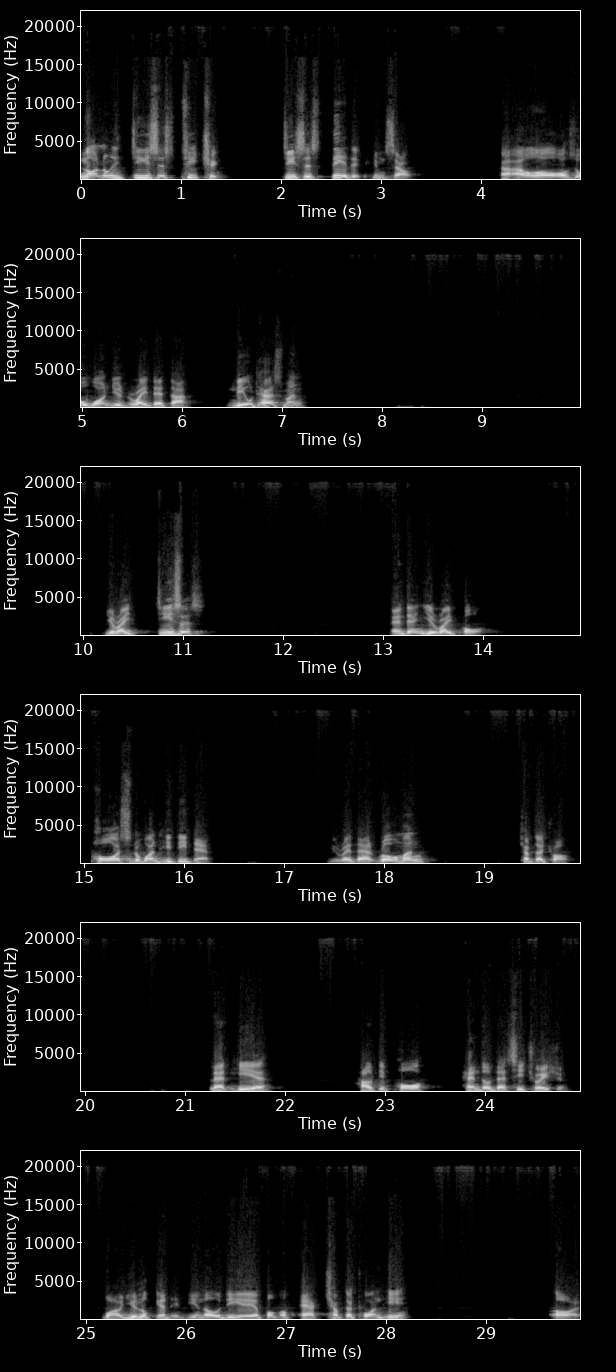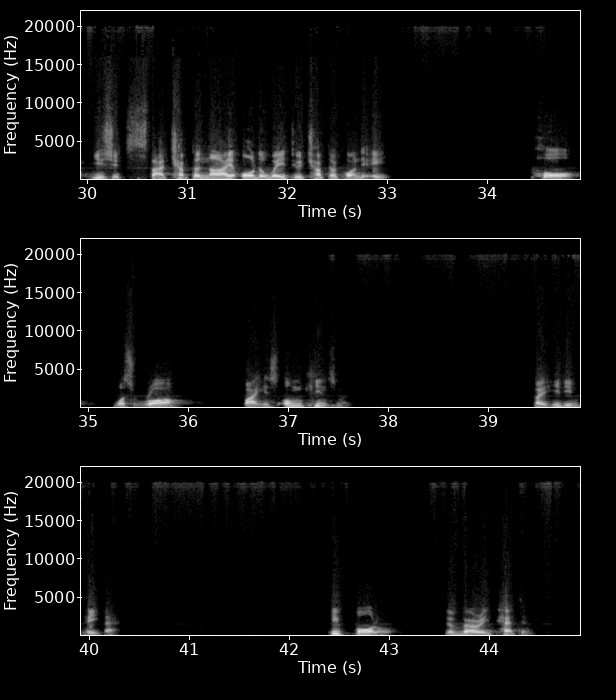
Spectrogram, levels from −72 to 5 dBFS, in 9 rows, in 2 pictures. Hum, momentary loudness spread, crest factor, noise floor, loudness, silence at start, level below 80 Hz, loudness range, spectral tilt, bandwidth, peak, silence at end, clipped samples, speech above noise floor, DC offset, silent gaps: none; 12 LU; 16 dB; -79 dBFS; -16 LUFS; 0 s; -66 dBFS; 8 LU; -5 dB/octave; over 20 kHz; -2 dBFS; 0.55 s; under 0.1%; 64 dB; under 0.1%; none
